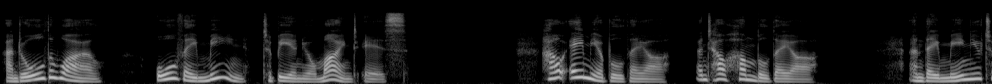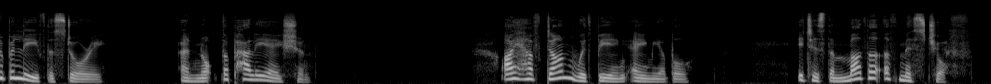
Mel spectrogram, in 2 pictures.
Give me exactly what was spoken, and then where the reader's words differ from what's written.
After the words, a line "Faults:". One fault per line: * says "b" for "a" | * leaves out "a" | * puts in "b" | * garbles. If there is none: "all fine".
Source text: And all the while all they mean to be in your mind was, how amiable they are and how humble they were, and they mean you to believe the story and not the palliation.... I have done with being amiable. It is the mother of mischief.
And all the while all they mean to be in your mind is, how amiable they are and how humble they are, and they mean you to believe the story and not the palliation.... I have done with being amiable. It is the mother of mischief.
Faults:
* says "is" for "was"
* says "are" for "were"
